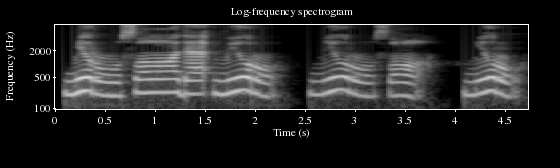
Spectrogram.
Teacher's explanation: So as a normal routine, we will say the Ra would be light because it has a kasra before it. But if a Ra Sakina has a kasra before it but followed by Huruf al-Isti'ala, any of the heavy letter, now this will impact the Ra Sakina and the Ra Sakina will be read with heaviness, with Tafkheem.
